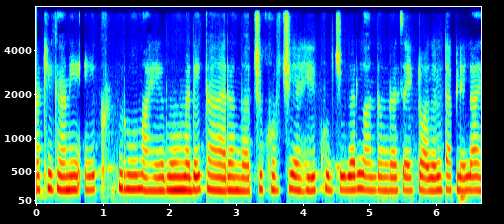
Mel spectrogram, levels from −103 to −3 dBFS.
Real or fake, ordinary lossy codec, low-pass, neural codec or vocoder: fake; none; 7.2 kHz; codec, 16 kHz, 1 kbps, X-Codec, HuBERT features, trained on balanced general audio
